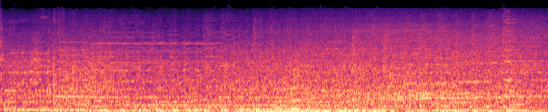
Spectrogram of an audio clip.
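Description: A toy race car named Carl drives through the streets to downtown with a steady, buzzing engine hum and a low rumble that holds constant for several seconds, with no voices.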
